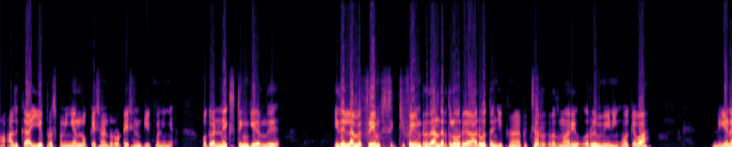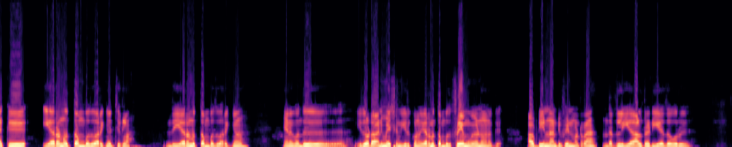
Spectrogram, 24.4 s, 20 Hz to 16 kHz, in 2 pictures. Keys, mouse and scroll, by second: 4.0-7.1 drag, 10.0-13.2 drag, 16.1-19.1 drag, 23.0 click, 24.0 Delete.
